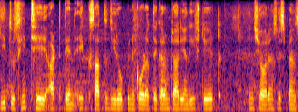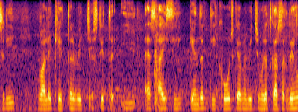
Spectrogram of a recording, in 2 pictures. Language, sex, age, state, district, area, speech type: Punjabi, male, 18-30, Punjab, Ludhiana, urban, read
